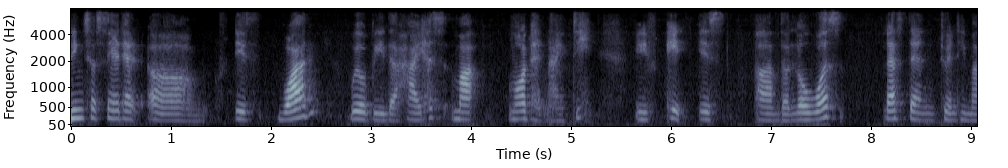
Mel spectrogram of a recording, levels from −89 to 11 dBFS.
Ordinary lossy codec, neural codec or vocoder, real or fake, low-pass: Opus, 24 kbps; codec, 16 kHz in and 24 kHz out, 0.8 kbps, FocalCodec, streaming, 65536 codes; fake; 7.2 kHz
